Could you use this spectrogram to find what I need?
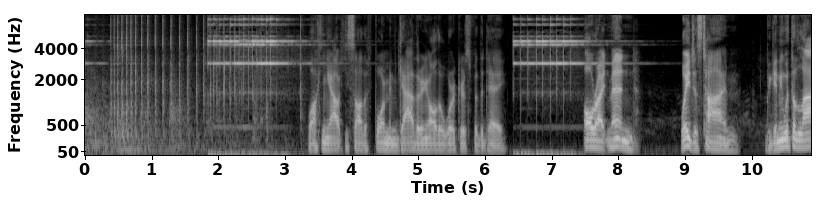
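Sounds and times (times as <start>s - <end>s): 
bell chiming outside: 0.0s - 0.5s, 1.8s - 4.0s, 6.4s - 8.8s
speech: 3.4s - 6.4s, 7.5s - 10.8s.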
